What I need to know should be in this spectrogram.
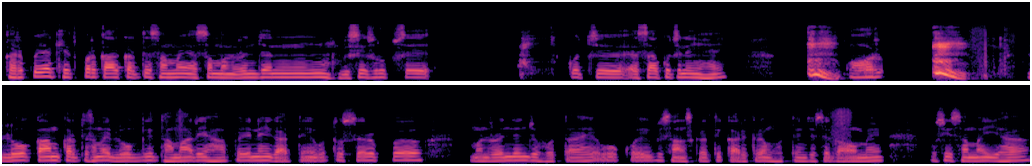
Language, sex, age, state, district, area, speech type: Hindi, male, 30-45, Madhya Pradesh, Betul, rural, spontaneous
